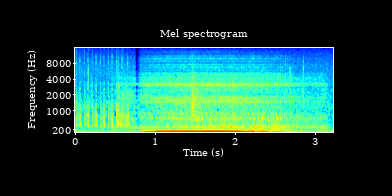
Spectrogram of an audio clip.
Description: This is literally one minute of Angi the pig snoring, as she does.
